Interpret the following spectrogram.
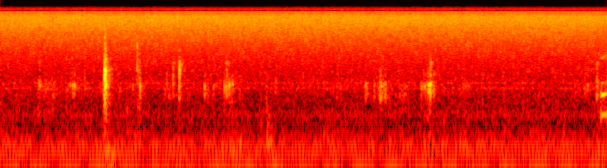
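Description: Handling noise from a webcam being moved and adjusted: scattered light clicks and knocks, one sharper about a second in, over a steady microphone hiss.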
